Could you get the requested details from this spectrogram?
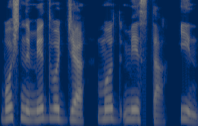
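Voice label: Komi, female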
